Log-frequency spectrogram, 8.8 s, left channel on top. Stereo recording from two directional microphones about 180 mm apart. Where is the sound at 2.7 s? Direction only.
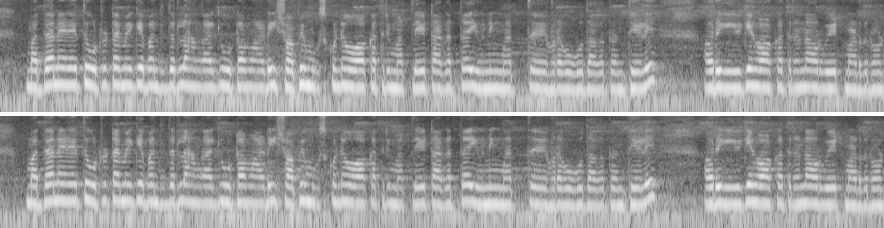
10° left (ahead or behind); by 4.2 s 30° left (ahead or behind).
